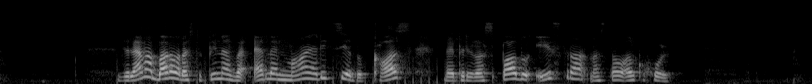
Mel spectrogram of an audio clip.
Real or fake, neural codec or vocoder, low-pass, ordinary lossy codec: fake; autoencoder, 48 kHz, 128 numbers a frame, DAC-VAE, trained on Japanese speech; 7.2 kHz; none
